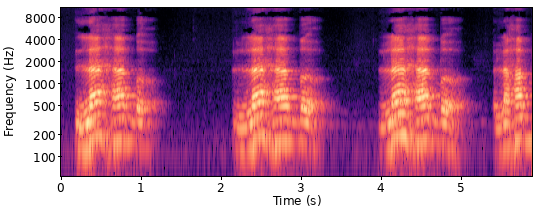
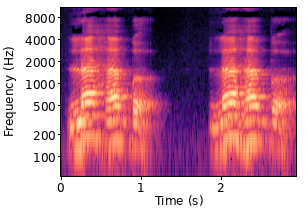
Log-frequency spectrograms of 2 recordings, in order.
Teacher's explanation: لہب میں جو با ہے وہ آخر میں آیا ہے، تو اس لیے با پہ جو قلقلہ ہوگا وہ زیادہ ہوگا، یعنی ٹکراؤ جو ہوگا ہمارا زیادہ ہوگا. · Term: قلقلہ کبریٰ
